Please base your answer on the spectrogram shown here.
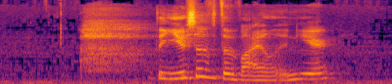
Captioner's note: sigh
